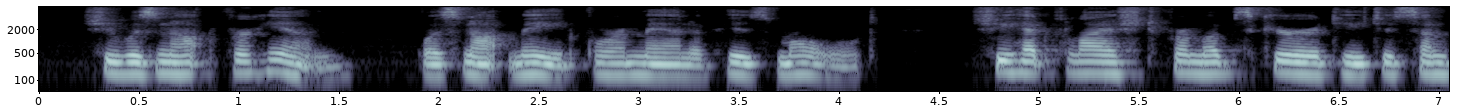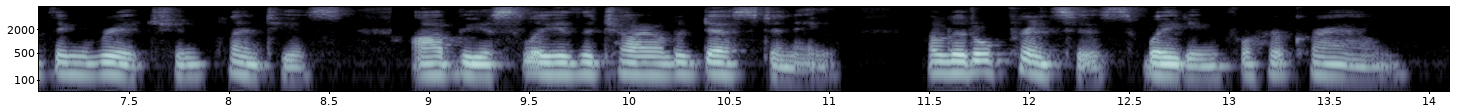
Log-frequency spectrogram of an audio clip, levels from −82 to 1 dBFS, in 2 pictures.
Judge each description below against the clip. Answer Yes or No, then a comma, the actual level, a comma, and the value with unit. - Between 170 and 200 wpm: No, average, 155 wpm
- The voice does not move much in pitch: Yes, narrow, 2.1 semitones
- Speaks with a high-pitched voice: No, medium, 140 Hz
